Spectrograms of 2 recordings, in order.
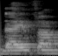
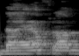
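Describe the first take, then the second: First: डायफ्राम with no vowel between "dai" and "fraam"; two-part "dia" pronunciation. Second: डायाफ्राम with a clear "aa" before "fraam"; added middle vowel. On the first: Teacher showing students one common pronunciation, डायफ्राम said "dai-fraam". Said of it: "कई लोग डायफ्राम कहते हैं". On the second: Teacher showing students the other pronunciation, डायाफ्राम said "dai-aa-fraam". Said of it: "कई लोग डायाफ्राम कहते हैं". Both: Shown as a demonstration.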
